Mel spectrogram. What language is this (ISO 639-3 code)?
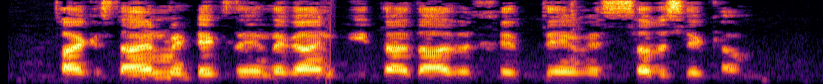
urd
